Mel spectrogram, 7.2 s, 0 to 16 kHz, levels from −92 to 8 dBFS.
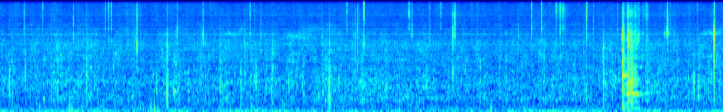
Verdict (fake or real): fake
